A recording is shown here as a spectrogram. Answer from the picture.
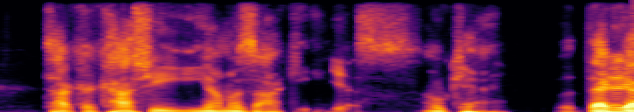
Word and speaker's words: Takashi Yamazaki: It's pronounced Takashi Yamazaki. Takashi Yamazaki.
